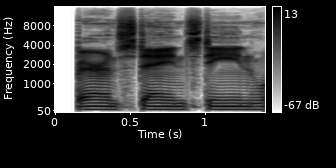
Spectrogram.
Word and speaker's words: Berenstain: Like the Berenstain Bears or the Bernstein Bears and all that. – You said it wrong twice. – The Berenstain Bears? – Berenstain, whatever.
